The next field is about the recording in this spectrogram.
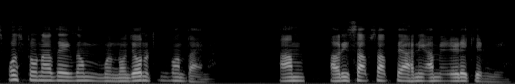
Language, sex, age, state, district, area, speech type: Santali, male, 60+, Jharkhand, Bokaro, rural, spontaneous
